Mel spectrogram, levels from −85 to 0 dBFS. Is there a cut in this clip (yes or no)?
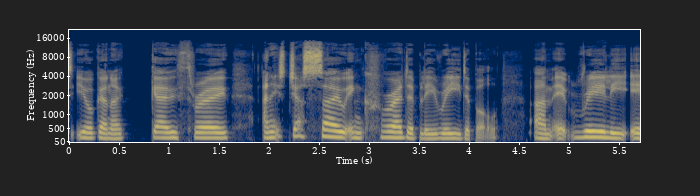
no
